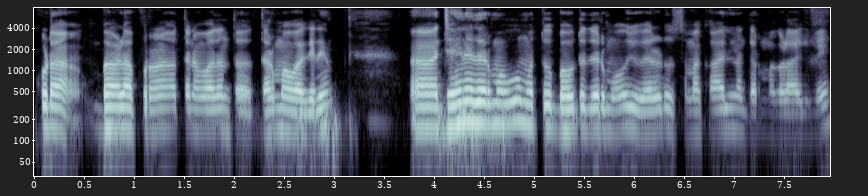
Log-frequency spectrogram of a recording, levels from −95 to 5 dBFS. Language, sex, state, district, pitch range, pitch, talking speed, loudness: Kannada, male, Karnataka, Bijapur, 140-155 Hz, 145 Hz, 90 wpm, -17 LUFS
